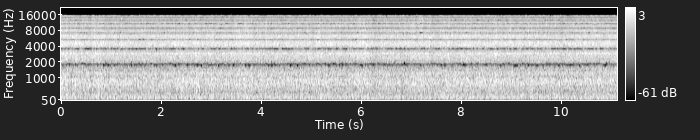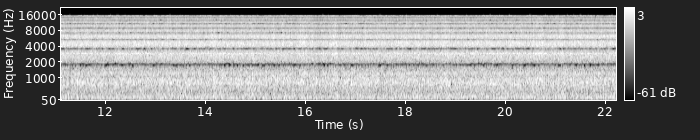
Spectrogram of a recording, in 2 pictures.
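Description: Steady rushing, hiss-like noise around a 2005 Dodge Dakota left idling in neutral for a transmission fluid level check, with no distinct engine beat.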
